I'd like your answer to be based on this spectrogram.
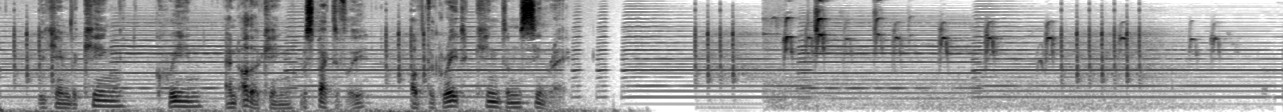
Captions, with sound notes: became the king, queen, and other king, respectively, of the great Kingdom Sinrey. (birds call)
